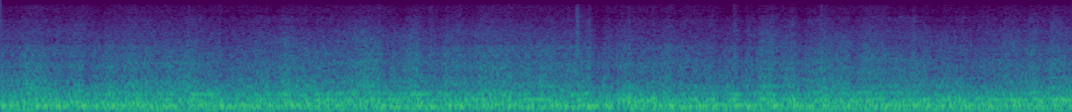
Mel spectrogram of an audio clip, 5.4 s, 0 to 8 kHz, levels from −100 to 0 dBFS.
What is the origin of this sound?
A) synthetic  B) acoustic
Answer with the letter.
A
